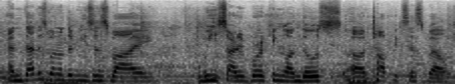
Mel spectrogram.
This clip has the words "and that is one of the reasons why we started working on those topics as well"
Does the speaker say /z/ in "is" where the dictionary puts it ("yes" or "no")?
yes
